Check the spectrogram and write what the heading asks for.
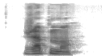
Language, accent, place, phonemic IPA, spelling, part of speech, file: French, France, Lyon, /ʒap.mɑ̃/, jappement, noun, LL-Q150 (fra)-jappement.wav
- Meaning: yelp; whine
